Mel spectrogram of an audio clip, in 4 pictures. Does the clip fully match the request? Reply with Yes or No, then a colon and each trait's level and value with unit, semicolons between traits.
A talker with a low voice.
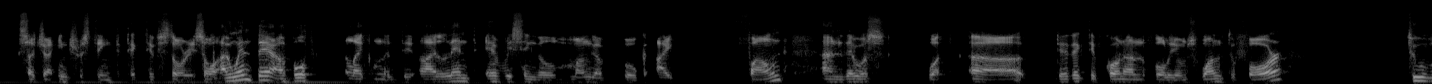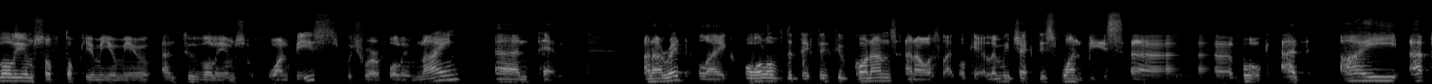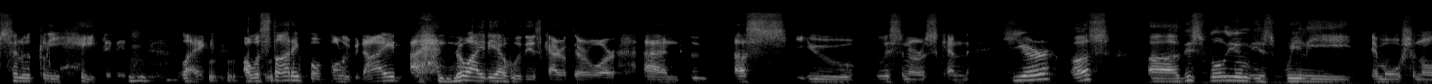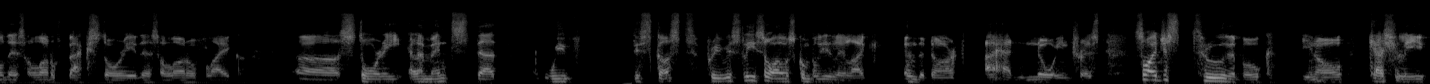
Yes: low, 125 Hz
